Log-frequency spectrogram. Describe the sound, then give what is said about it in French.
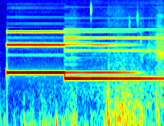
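A two-note shop jingle chime announcing the store's opening, a bright higher tone dropping to a lower one, each ringing out steadily with a long sustained tail. “Mettez-moi une petite, euh, un petit jingle de magasin, car Céline annonce maintenant l'ouverture du magasin et l'accueil des ménagères et des clients.”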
